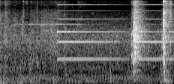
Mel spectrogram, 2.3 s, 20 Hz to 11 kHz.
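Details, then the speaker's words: 2008 Mazda CX7 2.3 L turbo with a rebuilt 2010 replacement engine: dash chime, then a single sharp click and no cranking when the key is turned; no power reaching the starter. "just a click so next thing we want to do is take a test light and just hook it up and look for Power"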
